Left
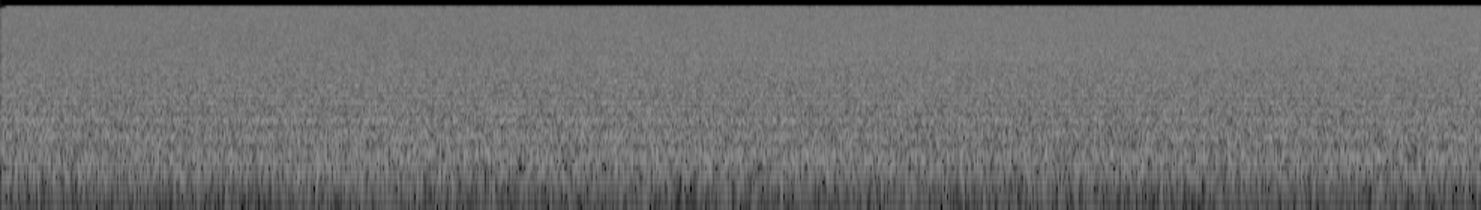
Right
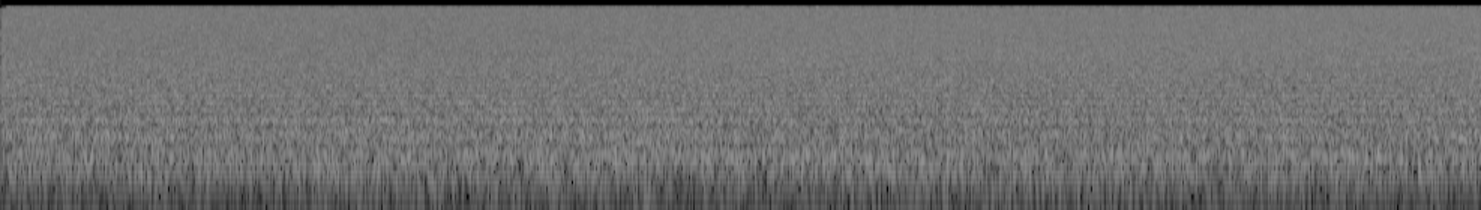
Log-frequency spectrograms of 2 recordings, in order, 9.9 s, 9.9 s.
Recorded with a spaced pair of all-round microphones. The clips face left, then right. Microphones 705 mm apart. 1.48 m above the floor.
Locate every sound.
Only background noise.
